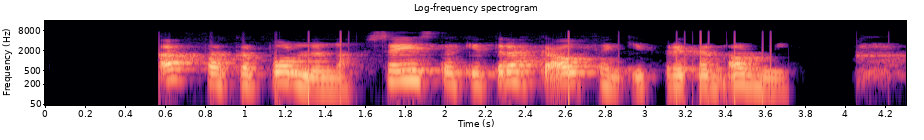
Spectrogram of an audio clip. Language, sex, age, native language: Icelandic, female, 13, Icelandic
